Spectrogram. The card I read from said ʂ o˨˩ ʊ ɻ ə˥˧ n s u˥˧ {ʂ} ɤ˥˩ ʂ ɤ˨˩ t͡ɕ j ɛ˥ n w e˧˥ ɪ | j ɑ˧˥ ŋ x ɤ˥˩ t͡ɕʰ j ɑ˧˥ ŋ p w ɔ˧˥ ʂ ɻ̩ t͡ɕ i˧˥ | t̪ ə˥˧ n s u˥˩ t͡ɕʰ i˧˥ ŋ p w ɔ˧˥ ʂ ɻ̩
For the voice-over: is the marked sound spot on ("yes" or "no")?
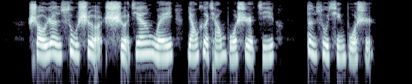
yes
